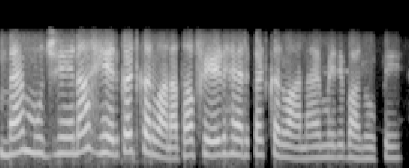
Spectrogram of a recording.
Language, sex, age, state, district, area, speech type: Hindi, male, 18-30, Rajasthan, Jaipur, urban, conversation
